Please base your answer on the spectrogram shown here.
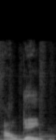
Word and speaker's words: alguém: E a diferença seria que, em espanhol, a palavra alguien, a sua sílaba mais forte seria al, e em português, na palavra alguém, a sílaba mais forte seria gen.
